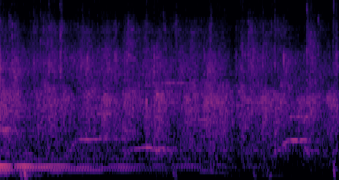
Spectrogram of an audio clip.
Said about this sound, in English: Oh, man, can you guys give a round of applause for the worship band, please?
